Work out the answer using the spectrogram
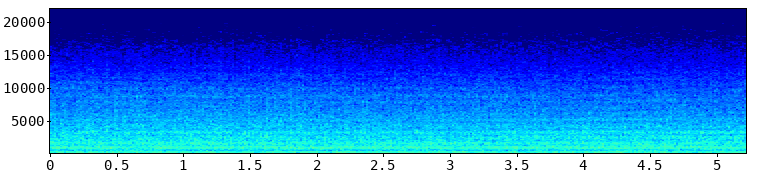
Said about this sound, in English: This is just a tiny little waterfall. And as I said before, it'll only be around for a little while. But right now, it's here and I'm here.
